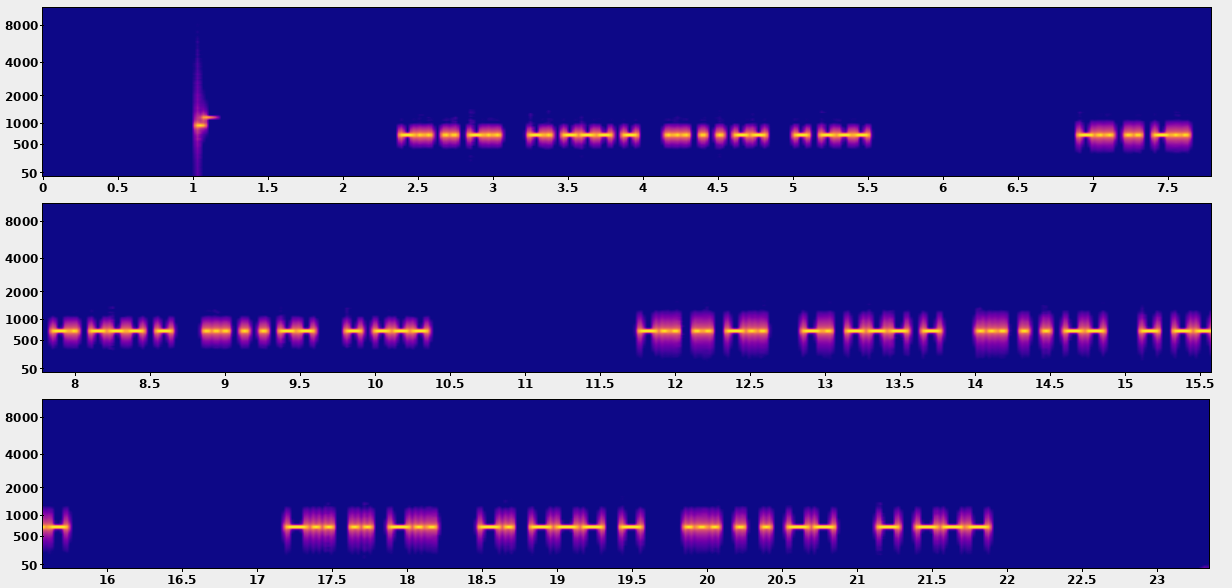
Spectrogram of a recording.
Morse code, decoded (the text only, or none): DID NOT SEEM TO DID NOT SEEM TO DID NOT SEEM TO DID NOT SEEM TO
